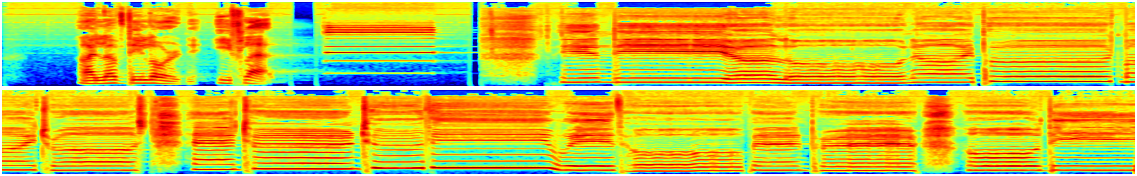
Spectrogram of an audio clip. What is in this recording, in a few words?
Lead Only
